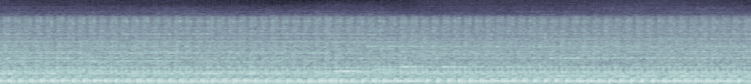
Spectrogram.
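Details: Diesel engine with low power, black smoke and vibration, idling rough and lumpy with uneven pulsing beats and a shaking drone; misfire from a fuel system fault.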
